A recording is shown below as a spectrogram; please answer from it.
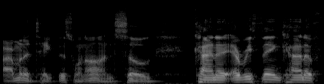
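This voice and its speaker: Low voiced guy in his 40s chatting informally in an interview, kinda thinking out loud. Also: expressive, a little fast. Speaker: interview guest, production company president. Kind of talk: casual conversational interview.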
